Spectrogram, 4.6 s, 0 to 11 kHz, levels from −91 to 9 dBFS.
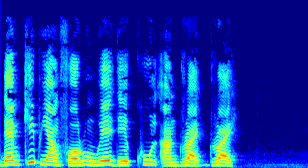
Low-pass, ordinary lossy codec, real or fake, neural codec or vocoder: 9.9 kHz; MP3, 48 kbps; real; none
